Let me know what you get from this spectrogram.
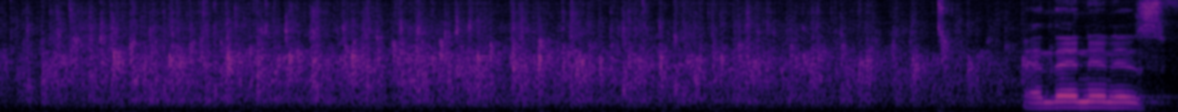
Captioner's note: applause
